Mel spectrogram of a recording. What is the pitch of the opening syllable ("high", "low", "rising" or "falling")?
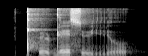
low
